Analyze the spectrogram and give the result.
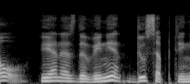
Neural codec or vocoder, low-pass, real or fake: codec, 16 kHz in and 24 kHz out, 0.4 kbps, LongCat-Audio-Codec, two codebook decoder; 10.8 kHz; fake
